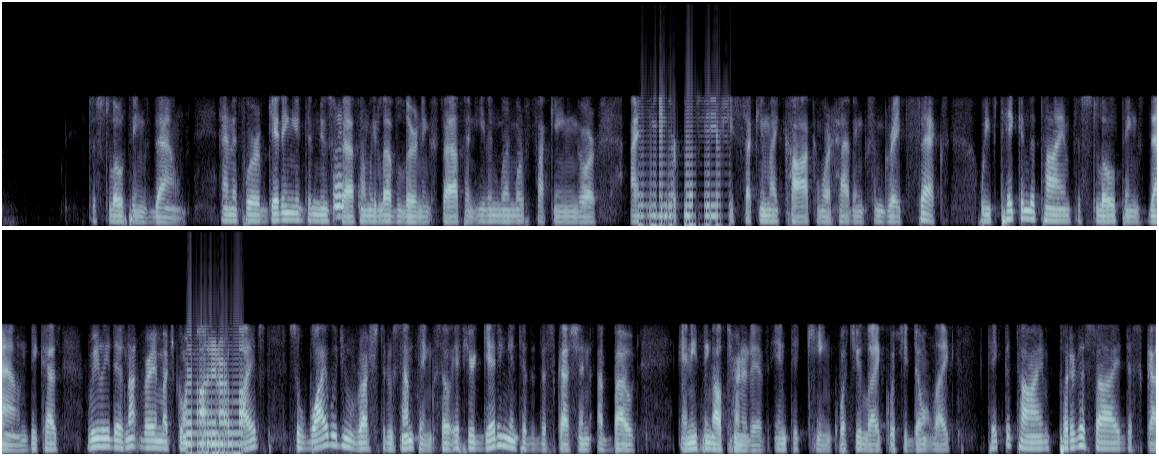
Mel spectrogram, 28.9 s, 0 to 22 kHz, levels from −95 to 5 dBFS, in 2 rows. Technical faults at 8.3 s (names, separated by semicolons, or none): G.729 codec; robotic sound from repeated short buffers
